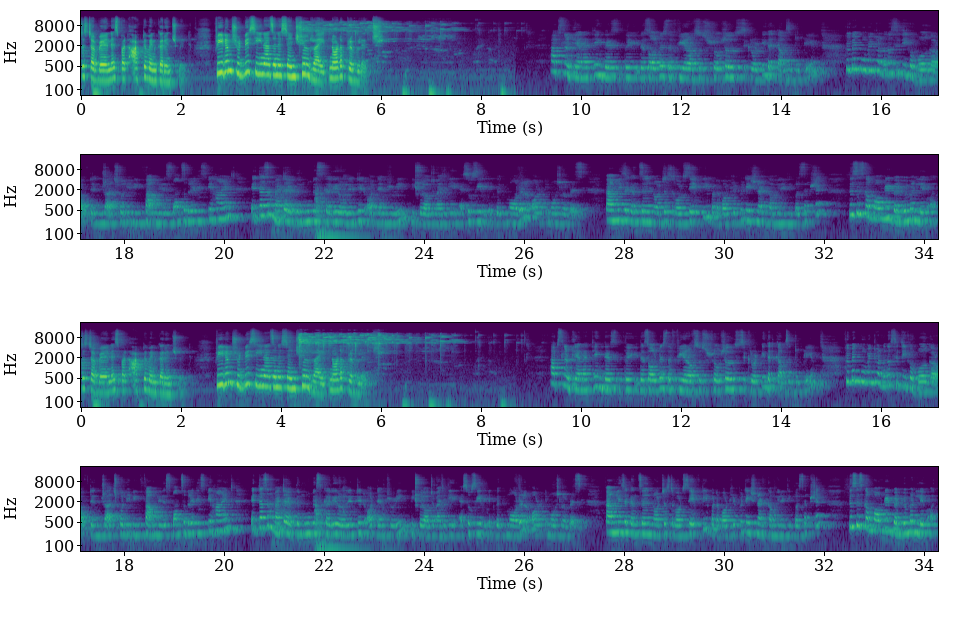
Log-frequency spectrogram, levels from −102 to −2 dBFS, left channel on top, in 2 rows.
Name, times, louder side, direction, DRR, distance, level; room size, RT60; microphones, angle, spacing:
voice 1, 0.0-2.1 2.7-6.1, left 7 dB, 90° left, 0.4 m, -25 dB
sound 1, 4.3-7.6 8.5-8.6, right 6 dB, 20° right, 0.6 m, -38 dB
voice 2, 9.4-27.0 27.6-31.9 32.5-34.2, right 2 dB, 90° right, 2.2 m, -42 dB
22.0 x 8.6 x 2.3 m
head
